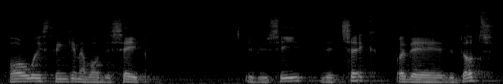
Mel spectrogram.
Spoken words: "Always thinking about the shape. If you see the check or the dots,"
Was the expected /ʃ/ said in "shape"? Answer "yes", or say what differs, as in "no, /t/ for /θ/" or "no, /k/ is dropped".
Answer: yes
